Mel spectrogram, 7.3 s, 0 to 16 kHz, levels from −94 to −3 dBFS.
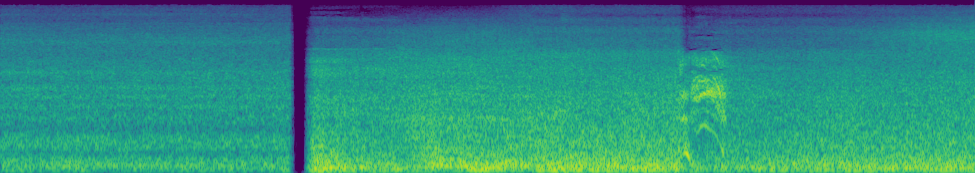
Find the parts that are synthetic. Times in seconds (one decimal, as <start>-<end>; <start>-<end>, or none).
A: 3.0-4.0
